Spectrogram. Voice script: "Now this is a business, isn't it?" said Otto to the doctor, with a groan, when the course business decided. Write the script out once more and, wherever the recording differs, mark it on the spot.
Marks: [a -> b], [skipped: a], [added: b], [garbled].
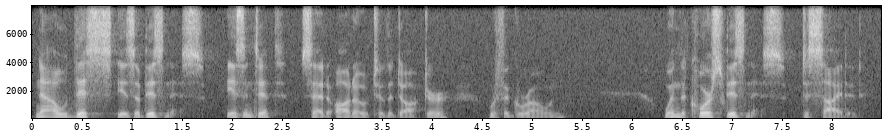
"Now this is a business, isn't it?" said Otto to the doctor, with a groan, when the course business decided.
